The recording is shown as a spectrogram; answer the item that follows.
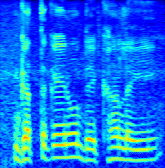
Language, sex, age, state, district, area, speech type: Punjabi, male, 30-45, Punjab, Kapurthala, urban, spontaneous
